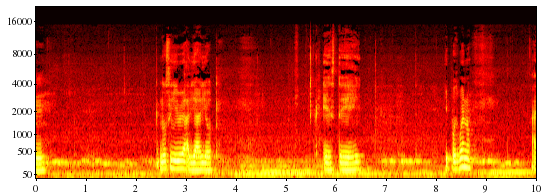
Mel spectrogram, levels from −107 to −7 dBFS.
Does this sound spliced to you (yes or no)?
no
